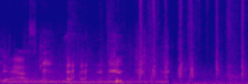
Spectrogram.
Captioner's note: both laugh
